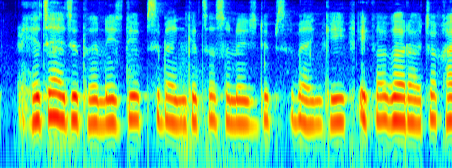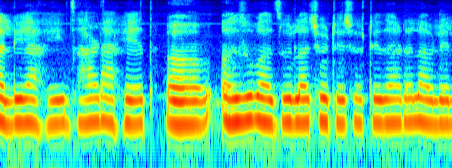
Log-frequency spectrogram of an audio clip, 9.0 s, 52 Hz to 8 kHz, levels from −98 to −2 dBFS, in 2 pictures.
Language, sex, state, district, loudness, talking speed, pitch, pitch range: Marathi, female, Maharashtra, Sindhudurg, -23 LUFS, 105 wpm, 205 Hz, 200-215 Hz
